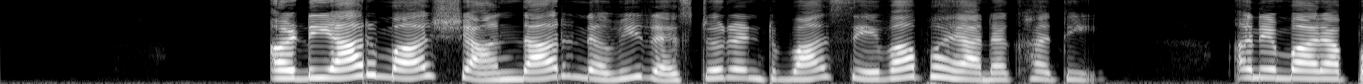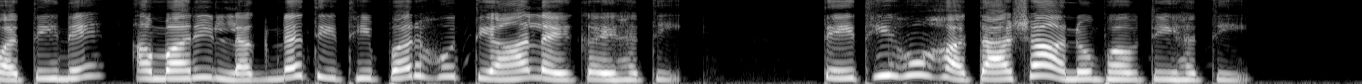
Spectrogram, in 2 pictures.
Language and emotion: Gujarati, sad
